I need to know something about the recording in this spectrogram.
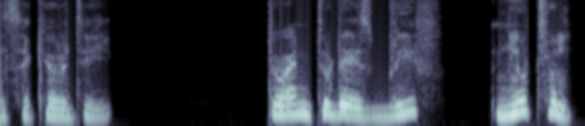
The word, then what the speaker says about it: Newtral: To end today's brief, Neutral Technologies, and they spell it as NEWTRAL, a climate startup in Bengaluru, has raised $600,000 in funding from Now Accelerate, Indian Startup Times reports.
